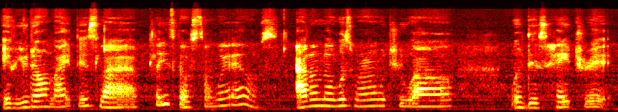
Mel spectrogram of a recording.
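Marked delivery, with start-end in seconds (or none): none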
